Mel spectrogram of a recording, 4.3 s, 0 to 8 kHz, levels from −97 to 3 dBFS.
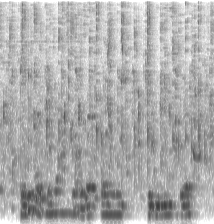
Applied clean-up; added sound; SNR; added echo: classical method WPE with log-MMSE.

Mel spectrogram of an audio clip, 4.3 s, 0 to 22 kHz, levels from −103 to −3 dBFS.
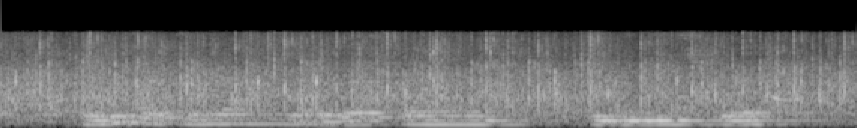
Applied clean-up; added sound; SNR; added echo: none; Applause; 0 dB; reverberation time 0.9 s.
